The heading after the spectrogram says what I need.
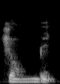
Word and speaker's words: Jumbie: the Kikongo language, and it's sometimes pronounced as zombie. So you will hear maybe Jamaicans talking about zombies and other people, but we say Jumbie.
